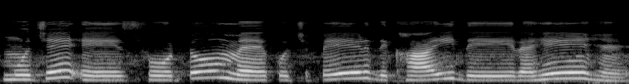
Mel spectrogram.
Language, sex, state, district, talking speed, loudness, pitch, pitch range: Hindi, female, Madhya Pradesh, Umaria, 95 wpm, -16 LUFS, 210 Hz, 195-270 Hz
